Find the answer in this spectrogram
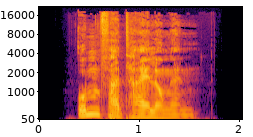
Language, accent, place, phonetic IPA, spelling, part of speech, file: German, Germany, Berlin, [ˈʊmfɛɐ̯ˌtaɪ̯lʊŋən], Umverteilungen, noun, De-Umverteilungen.ogg
- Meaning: plural of Umverteilung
